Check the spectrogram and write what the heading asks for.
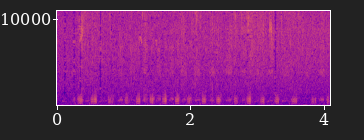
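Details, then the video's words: Wild hedgehogs foraging for apples in falling rain give a rapid, steady run of short low grunts, roughly four to five per second, over a soft constant hiss of rain. "Wild Hedgehogs Forage, Pick Up Apples & Go Swimming While Grunting"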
